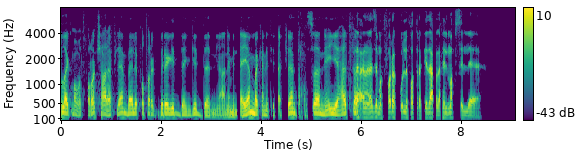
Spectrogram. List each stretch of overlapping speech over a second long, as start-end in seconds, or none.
none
